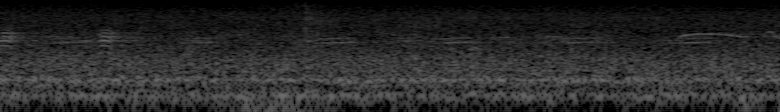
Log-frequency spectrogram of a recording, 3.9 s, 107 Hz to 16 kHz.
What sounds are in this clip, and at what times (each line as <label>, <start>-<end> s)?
Red-breasted Nuthatch song, 0-4 s
insect buzz, 0-4 s
Olive-sided Flycatcher song, 2-4 s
